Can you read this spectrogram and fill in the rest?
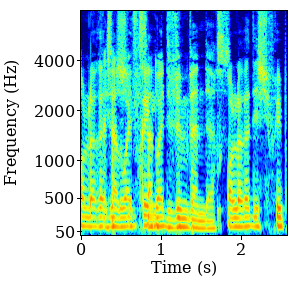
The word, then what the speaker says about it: Wim Wenders: Puis moi, je te pensais que c'était Wim Wenders. On pourrait leur demander comment prononcer. En fait, en fait, c'est toi qui as raison. – Parce que W en allemand, c'est V. Wim Wenders.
